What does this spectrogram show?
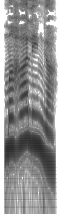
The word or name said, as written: ಮಹಾಲಿಂಗ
